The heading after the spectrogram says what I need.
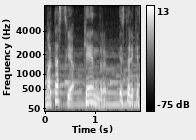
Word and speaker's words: मत्स्य: अक्सर हम इस शब्द का गलत उच्चारण कर बैठते हैं और कहते हैं मतस्य, मतस्य, पालन, इस तरीके से कुछ हम शब्द करते हैं। मत्स्य, केंद्र, इस तरीके से कई अशुद्ध उच्चारण हम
